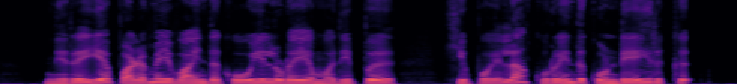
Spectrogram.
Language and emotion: Tamil, sad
